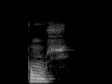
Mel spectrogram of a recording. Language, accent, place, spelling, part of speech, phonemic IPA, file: French, France, Lyon, punch, noun, /pɔ̃ʃ/, LL-Q150 (fra)-punch.wav
- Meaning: punch (drink)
